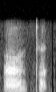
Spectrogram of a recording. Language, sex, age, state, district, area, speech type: Assamese, male, 30-45, Assam, Sivasagar, rural, conversation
